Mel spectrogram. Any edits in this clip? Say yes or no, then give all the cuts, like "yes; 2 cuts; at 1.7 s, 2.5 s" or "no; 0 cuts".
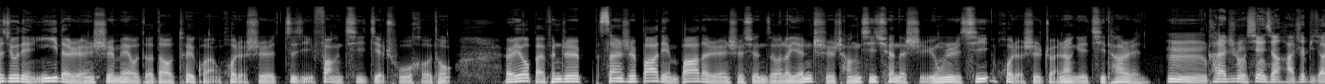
no; 0 cuts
